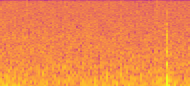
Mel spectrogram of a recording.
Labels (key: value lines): label: ambient
recorder: HydroMoth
